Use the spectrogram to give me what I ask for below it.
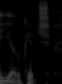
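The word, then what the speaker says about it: Jokić: than I say correctly it's not Nicola jokic it's Nicola jokic Nicola like my favorite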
